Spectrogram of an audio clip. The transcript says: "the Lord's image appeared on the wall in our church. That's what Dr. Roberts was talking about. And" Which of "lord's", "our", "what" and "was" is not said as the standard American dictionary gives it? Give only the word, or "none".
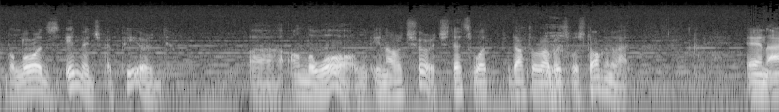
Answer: none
